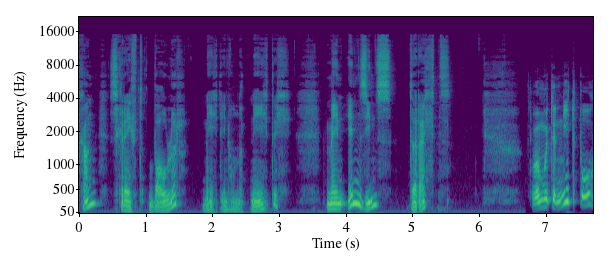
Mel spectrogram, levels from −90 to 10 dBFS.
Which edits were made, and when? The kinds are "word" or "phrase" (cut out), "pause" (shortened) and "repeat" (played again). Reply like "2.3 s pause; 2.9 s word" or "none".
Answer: none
